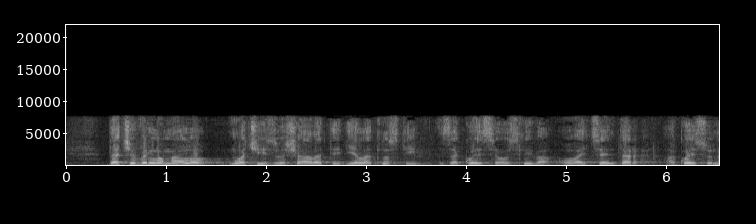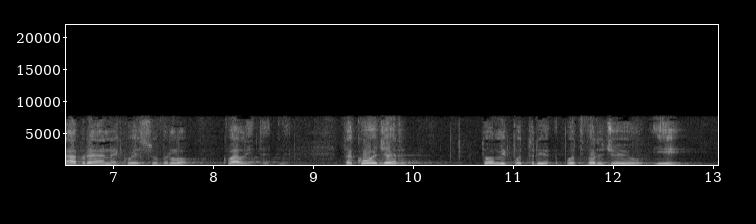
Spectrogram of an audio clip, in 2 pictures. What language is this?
Croatian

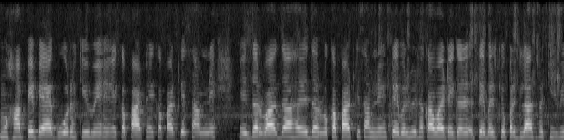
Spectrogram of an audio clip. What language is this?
Hindi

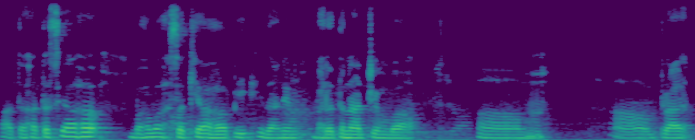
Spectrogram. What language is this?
Sanskrit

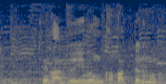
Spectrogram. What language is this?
Japanese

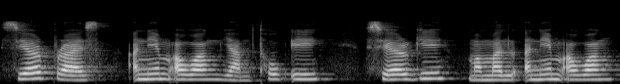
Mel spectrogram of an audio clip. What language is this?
Manipuri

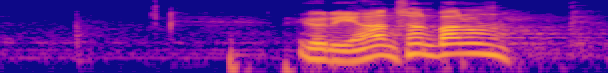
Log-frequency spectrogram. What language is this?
Estonian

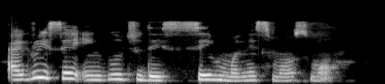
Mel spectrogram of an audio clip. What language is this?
Nigerian Pidgin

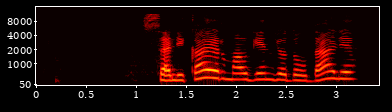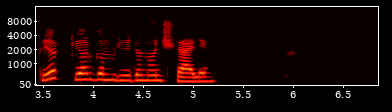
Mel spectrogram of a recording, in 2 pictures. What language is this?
Mari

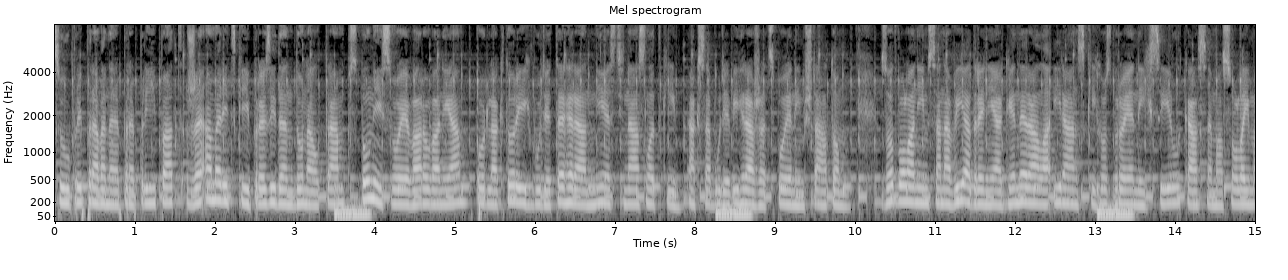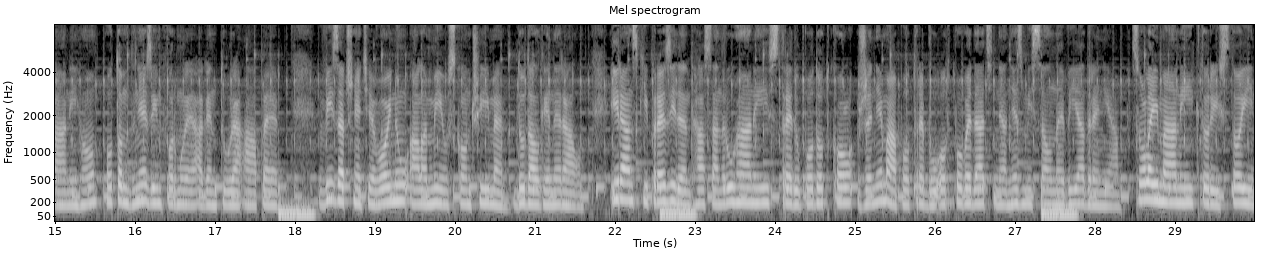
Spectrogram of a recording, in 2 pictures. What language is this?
Slovak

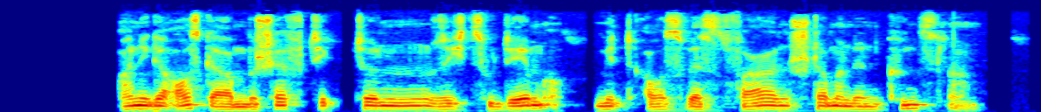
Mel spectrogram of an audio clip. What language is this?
German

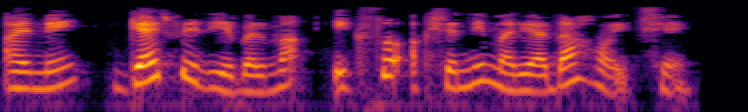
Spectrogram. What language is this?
Gujarati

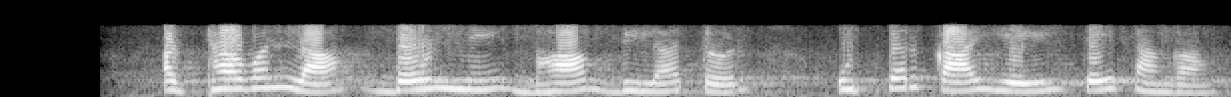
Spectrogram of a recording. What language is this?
Marathi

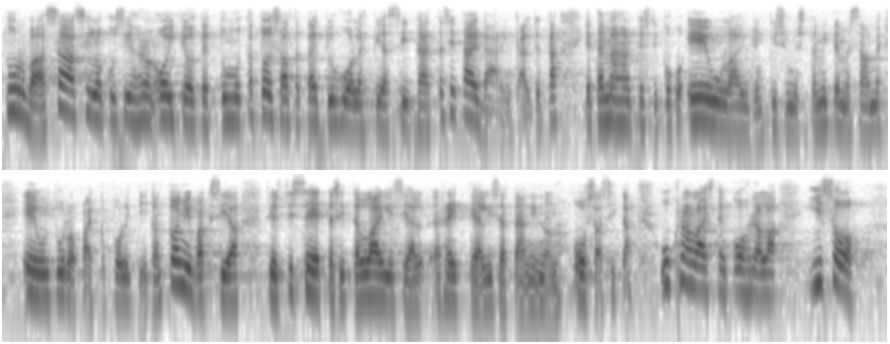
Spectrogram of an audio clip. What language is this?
Finnish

